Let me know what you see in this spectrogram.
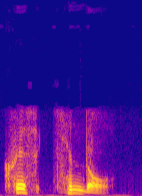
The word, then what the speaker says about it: Christkindl: And the German pronunciation of Christ child is Christkindl, like kindergarten, kindercare. Kindl means child.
